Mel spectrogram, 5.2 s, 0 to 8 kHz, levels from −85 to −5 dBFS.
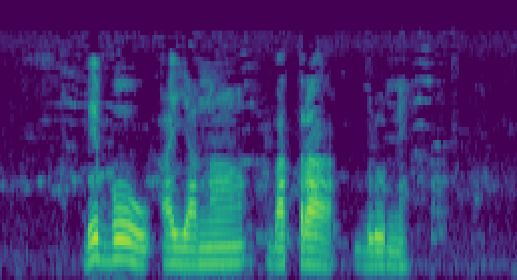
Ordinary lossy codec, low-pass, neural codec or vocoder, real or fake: MP3, 24 kbps; 7.2 kHz; none; real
